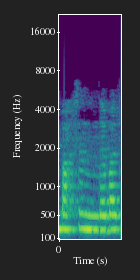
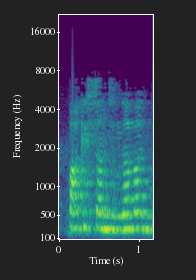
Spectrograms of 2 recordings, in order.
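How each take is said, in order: First: Said in the usual way. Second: Mock patriotic cheer. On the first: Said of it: "Pakistan زندہ باد کر کے". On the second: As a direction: cheer it like a half-serious slogan. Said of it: "Pakistan زندہ باد کر کے واپس آ کے".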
